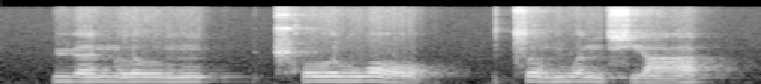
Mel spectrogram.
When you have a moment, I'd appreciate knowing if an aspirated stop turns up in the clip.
yes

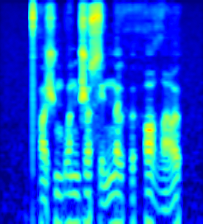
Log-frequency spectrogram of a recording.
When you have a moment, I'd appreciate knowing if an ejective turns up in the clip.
no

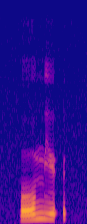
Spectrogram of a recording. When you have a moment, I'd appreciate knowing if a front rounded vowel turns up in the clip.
yes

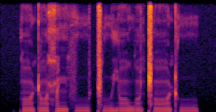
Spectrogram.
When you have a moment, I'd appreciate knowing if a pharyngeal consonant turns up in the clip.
yes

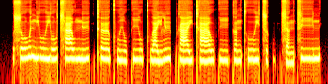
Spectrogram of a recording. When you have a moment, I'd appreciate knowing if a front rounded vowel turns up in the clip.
yes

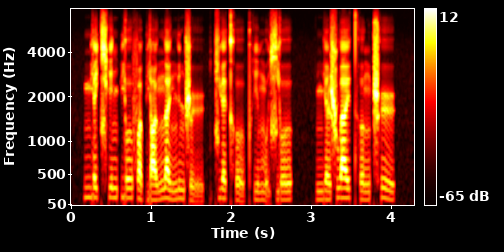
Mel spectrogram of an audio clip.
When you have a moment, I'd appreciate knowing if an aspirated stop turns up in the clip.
yes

